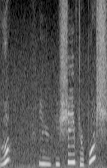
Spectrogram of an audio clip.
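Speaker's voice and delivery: squeaky, very high cartoon mouse voice. A streamer answering a chat request, Mickey Mouse voice. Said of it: "Mickey Mouse version?".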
